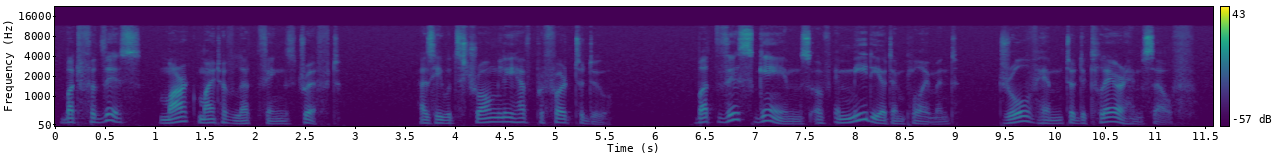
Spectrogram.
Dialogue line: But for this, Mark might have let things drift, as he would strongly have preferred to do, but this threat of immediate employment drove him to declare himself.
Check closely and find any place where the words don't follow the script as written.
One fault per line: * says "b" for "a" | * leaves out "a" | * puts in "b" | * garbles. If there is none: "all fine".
* says "games" for "threat"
